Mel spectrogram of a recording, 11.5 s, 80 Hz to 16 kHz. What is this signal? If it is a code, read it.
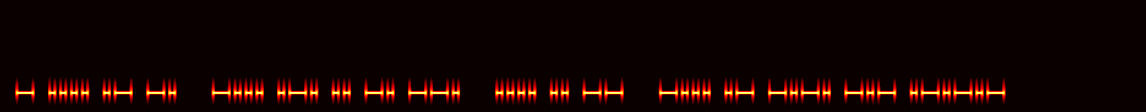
Morse code, heard as a keyed tone, about 22 wpm, 700 Hz. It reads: THAN BRING HIM BACK.
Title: Sentences from Top 1000 Words - Review Part 3 - 22wpm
